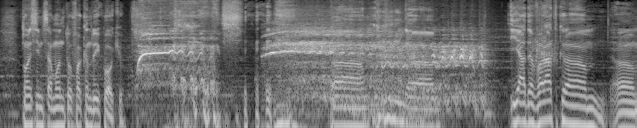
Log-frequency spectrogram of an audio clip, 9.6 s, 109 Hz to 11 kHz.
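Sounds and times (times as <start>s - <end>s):
speech: 0.4s - 6.8s, 7.7s - 9.5s
horse neighing in shrill quavering whinnies: 2.0s - 7.5s
laughter: 2.6s - 4.6s.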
